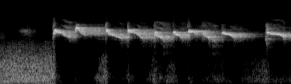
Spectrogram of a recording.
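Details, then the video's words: White-eye in a cage, being brought into form on 31 December 2021, launching its buka sing: one sustained run of sharp, high, trilling warble lasting about two seconds, preceded by low noise. "Mata Puteh - Raja V2 Pushing him on form buka sing"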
